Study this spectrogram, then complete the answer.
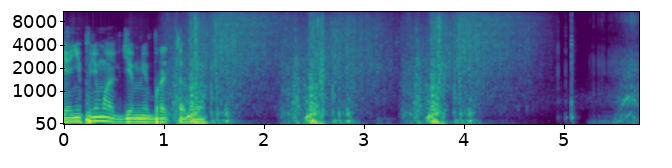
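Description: A stone club swishes through grass with a rustle.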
